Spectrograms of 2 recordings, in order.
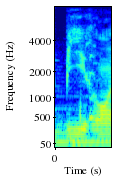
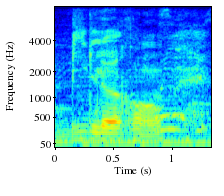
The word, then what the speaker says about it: Bilheran: pour les extraterrestres que Biran se prononce Biran et non pas Billeron parce que les gens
